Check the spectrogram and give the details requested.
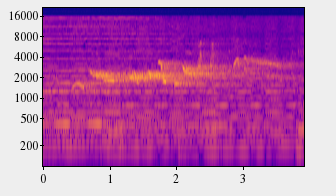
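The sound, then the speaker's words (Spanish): Soft bird chirps and short whistled calls drift over a steady, sustained musical drone, the birds sounding light against the continuous tones. “deja que se acerquen a ti los pájaros, atraídos por tu energía, por la música, por tu sentir, y que los escuches”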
